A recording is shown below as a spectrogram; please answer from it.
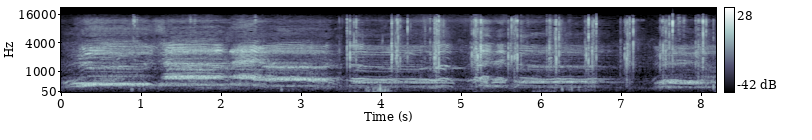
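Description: Group of football supporters chanting loudly in unison, with regular sharp claps joining in from about the middle of the chant.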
